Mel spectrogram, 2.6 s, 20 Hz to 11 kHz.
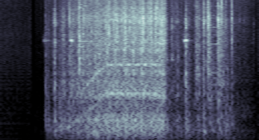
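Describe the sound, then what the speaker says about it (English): Sewing machine running steadily for about a second to stitch a 5/8 inch side seam on a skirt facing, followed by a few short stuttering bursts as the stitching stops; close and clear, with no talking. "Then I'll sew with a 5/8 inch seam allowance and press the seam open"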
